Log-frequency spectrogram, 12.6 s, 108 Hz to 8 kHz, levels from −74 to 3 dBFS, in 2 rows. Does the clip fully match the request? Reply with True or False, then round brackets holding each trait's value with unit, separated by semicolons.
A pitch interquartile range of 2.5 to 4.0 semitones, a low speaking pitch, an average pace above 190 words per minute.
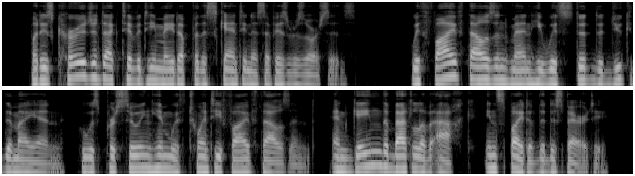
True (3.1 semitones; 130 Hz; 200 wpm)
